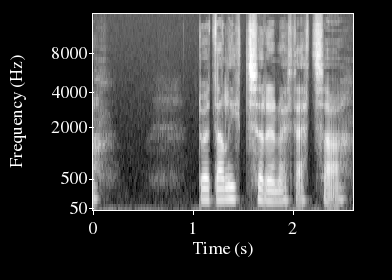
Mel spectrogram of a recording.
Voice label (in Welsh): "litr" Welsh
